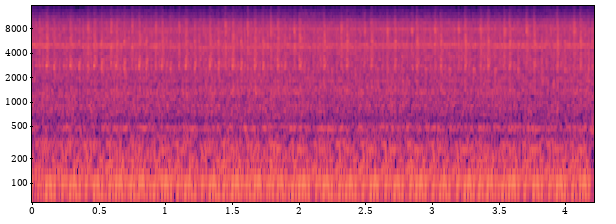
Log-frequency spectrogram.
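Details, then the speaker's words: 1970 Dodge Challenger slant six idling just after its first start, with new plugs, old wires, the carburetor hooked up and a temporary fuel pump. A steady, even low rumble with no stumbling or misses; the fan is slightly wobbly and the engine is idling surprisingly well. "Fan's a little wobbly. We don't worry about that. Surprised it started up and started idling that well."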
